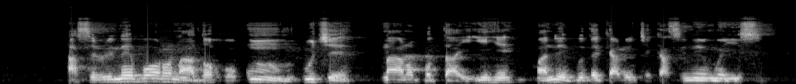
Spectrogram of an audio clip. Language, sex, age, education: Igbo, male, 30-45, tertiary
